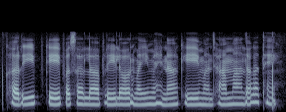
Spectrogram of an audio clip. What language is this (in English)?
Chhattisgarhi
